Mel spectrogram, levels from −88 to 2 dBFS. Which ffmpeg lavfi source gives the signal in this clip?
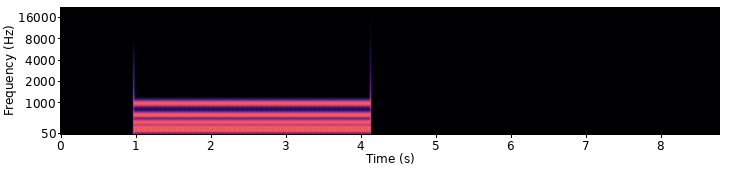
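-f lavfi -i "aevalsrc='0.0355*(sin(2*PI*146.83*t)+sin(2*PI*233.08*t)+sin(2*PI*392*t)+sin(2*PI*622.25*t)+sin(2*PI*987.77*t))':d=3.16:s=44100"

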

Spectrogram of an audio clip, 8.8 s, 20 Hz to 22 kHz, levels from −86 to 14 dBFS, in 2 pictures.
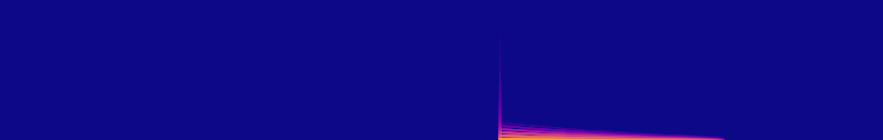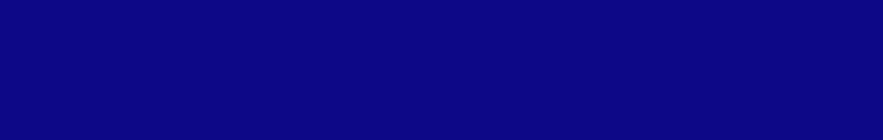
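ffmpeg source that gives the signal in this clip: -f lavfi -i "aevalsrc='0.398*clip((1.12-t)/0.77,0,1)*tanh(1.78*sin(2*PI*260*1.12/log(65/260)*(exp(log(65/260)*t/1.12)-1)))/tanh(1.78)':d=1.12:s=44100"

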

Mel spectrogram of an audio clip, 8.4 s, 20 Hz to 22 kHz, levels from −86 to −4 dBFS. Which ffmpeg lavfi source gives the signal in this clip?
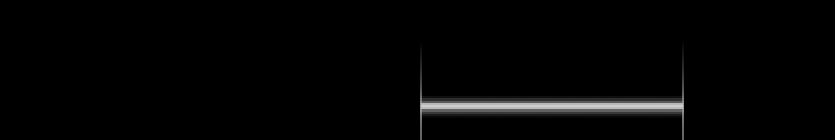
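-f lavfi -i "sine=f=1000:d=2.62:r=44100,volume=-1.94dB"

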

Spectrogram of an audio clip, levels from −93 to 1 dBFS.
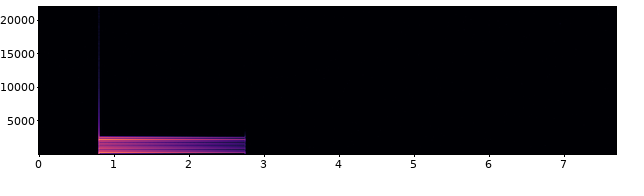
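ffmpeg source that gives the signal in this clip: -f lavfi -i "aevalsrc='0.0631*pow(10,-3*t/3.83)*sin(2*PI*305.15*t)+0.0126*pow(10,-3*t/3.83)*sin(2*PI*611.19*t)+0.0251*pow(10,-3*t/3.83)*sin(2*PI*919.03*t)+0.00944*pow(10,-3*t/3.83)*sin(2*PI*1229.53*t)+0.0141*pow(10,-3*t/3.83)*sin(2*PI*1543.57*t)+0.01*pow(10,-3*t/3.83)*sin(2*PI*1862*t)+0.0708*pow(10,-3*t/3.83)*sin(2*PI*2185.66*t)+0.015*pow(10,-3*t/3.83)*sin(2*PI*2515.35*t)':d=1.95:s=44100"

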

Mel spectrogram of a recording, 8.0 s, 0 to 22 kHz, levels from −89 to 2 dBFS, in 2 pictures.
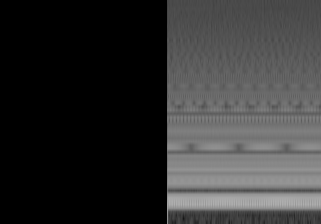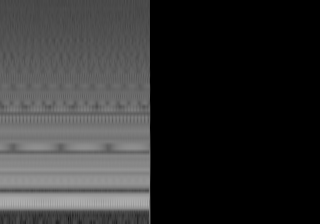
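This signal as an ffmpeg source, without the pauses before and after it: -f lavfi -i "aevalsrc='0.0447*((2*mod(369.99*t,1)-1)+(2*mod(415.3*t,1)-1)+(2*mod(493.88*t,1)-1))':d=3.79:s=44100"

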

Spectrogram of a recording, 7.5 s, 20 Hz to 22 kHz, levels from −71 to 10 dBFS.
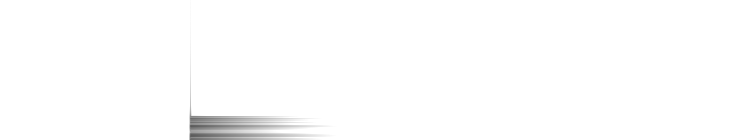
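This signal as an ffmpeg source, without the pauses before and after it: -f lavfi -i "aevalsrc='0.0794*pow(10,-3*t/1.67)*sin(2*PI*243.12*t)+0.0224*pow(10,-3*t/1.67)*sin(2*PI*486.97*t)+0.141*pow(10,-3*t/1.67)*sin(2*PI*732.27*t)+0.0944*pow(10,-3*t/1.67)*sin(2*PI*979.75*t)+0.0126*pow(10,-3*t/1.67)*sin(2*PI*1230.09*t)+0.0119*pow(10,-3*t/1.67)*sin(2*PI*1484.01*t)+0.0224*pow(10,-3*t/1.67)*sin(2*PI*1742.18*t)+0.0631*pow(10,-3*t/1.67)*sin(2*PI*2005.24*t)+0.141*pow(10,-3*t/1.67)*sin(2*PI*2273.85*t)+0.02*pow(10,-3*t/1.67)*sin(2*PI*2548.61*t)+0.0501*pow(10,-3*t/1.67)*sin(2*PI*2830.1*t)+0.0376*pow(10,-3*t/1.67)*sin(2*PI*3118.89*t)+0.0668*pow(10,-3*t/1.67)*sin(2*PI*3415.52*t)+0.0266*pow(10,-3*t/1.67)*sin(2*PI*3720.49*t)':d=1.49:s=44100"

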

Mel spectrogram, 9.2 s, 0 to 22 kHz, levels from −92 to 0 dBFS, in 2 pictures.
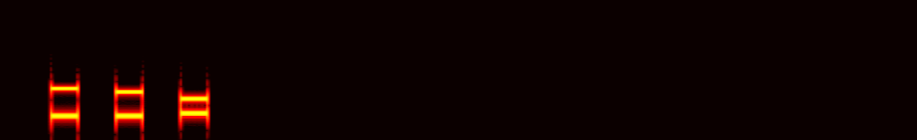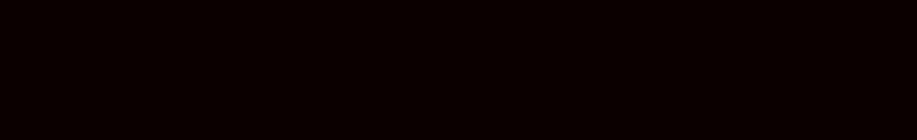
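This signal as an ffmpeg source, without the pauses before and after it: -f lavfi -i "aevalsrc='0.0891*clip(min(mod(t,0.324),0.135-mod(t,0.324))/0.002,0,1)*(eq(floor(t/0.324),0)*(sin(2*PI*697*mod(t,0.324))+sin(2*PI*1633*mod(t,0.324)))+eq(floor(t/0.324),1)*(sin(2*PI*697*mod(t,0.324))+sin(2*PI*1477*mod(t,0.324)))+eq(floor(t/0.324),2)*(sin(2*PI*770*mod(t,0.324))+sin(2*PI*1209*mod(t,0.324))))':d=0.972:s=44100"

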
